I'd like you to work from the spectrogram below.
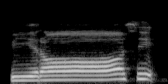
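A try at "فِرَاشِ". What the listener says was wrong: Shin nih. Firashi. Shinnya gitu, Bu. Firashi.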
